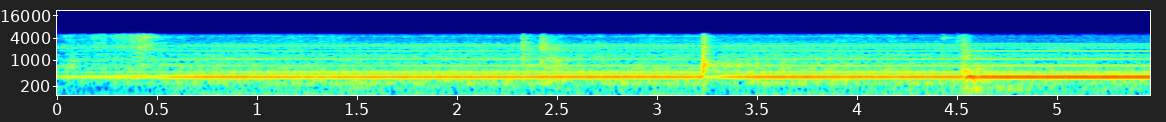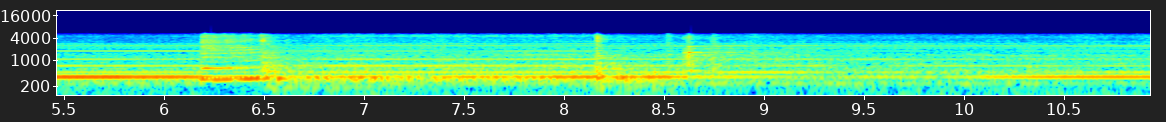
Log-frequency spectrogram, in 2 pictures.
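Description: Hydraulic power unit of a 35-ton Metal Muncher II MM35 ironworker running with a steady hum while its press brake attachment bends a strip of sheet metal. Sharp clicks come every second or two, with a short metal clatter and a brief dip in the hum about six seconds in.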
